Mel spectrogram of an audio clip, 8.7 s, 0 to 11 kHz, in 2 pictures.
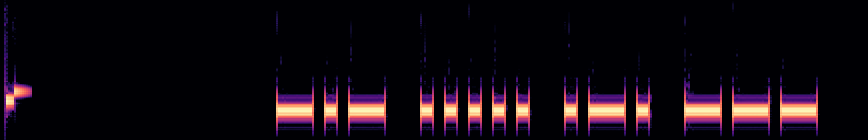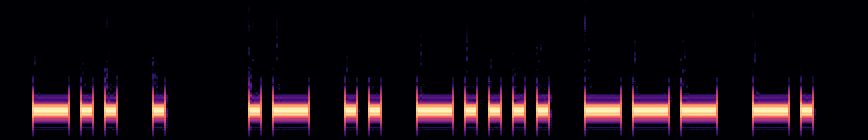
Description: Morse code, heard as a keyed tone, about 20 wpm, 700 Hz. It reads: K5RO DE AI6ON
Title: USA Callsign DE Callsign 20wpm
